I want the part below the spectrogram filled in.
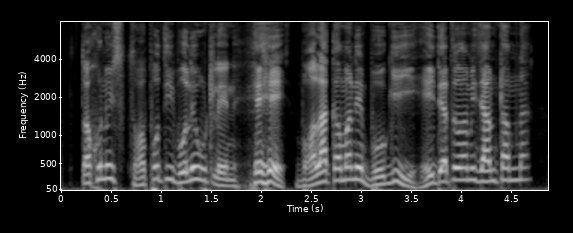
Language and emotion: Bengali, neutral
